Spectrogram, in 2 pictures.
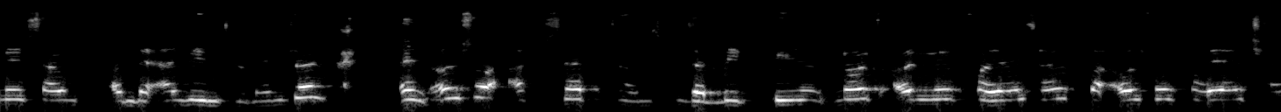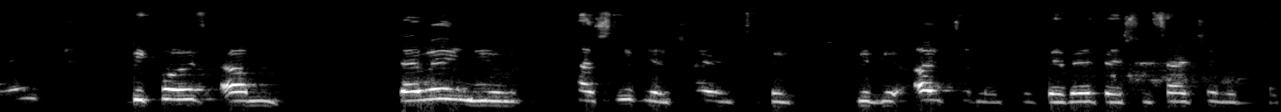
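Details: Adult woman with cerebral palsy present since birth, speaking in an interview: dysarthria (cerebral palsy).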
